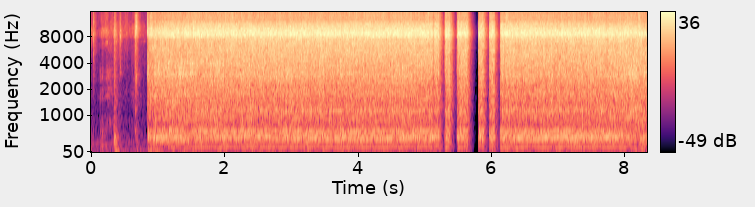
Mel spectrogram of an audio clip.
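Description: A NutriBullet personal blender starts about a second in and runs steadily, crushing dates into a thick pumpkin and coconut-milk mix. It cuts out several times in quick succession around five to six seconds in, then runs on again.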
